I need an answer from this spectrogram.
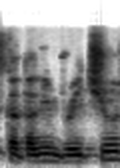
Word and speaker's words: Catalin Briciu: me first of all uh the name is Catalin bridgeu so it's pretty spot on so you did an awesome job with pronouncing it um so a little bit about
